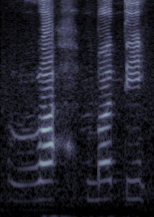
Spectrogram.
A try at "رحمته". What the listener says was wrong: نہیں ٹہ سٹاپ ٹہ اور سانس جاری اور نکالیں سانس رحمتہ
